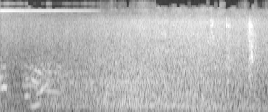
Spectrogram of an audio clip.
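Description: Surf washing steadily onto Temae beach in French Polynesia, a continuous broadband wash lasting about two seconds with faint voices mixed into the background.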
